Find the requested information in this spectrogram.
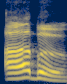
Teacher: বার উপরে সাকিন আছে, বাটি হলো হরফে কলকলা, তাই একে কলকলা করে পড়তে হবে।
